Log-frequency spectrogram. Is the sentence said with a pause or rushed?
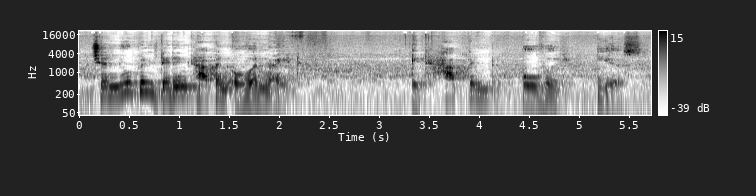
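pause. A clear pause separates the two clauses. The speaker calls it right.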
